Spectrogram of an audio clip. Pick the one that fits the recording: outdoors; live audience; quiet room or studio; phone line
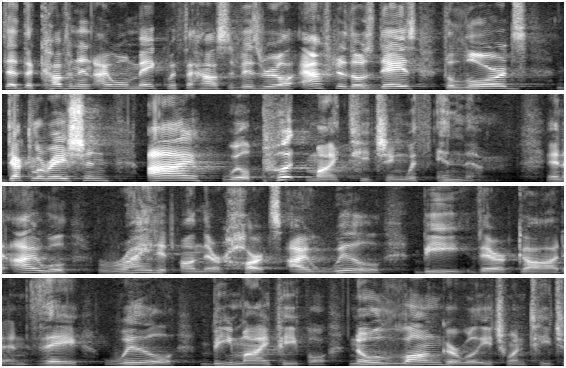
live audience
